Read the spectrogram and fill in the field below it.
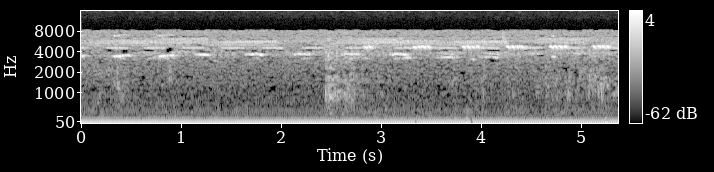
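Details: Crickets in the wilderness of eastern Botswana at night, recorded 21 May at 2:30 am: short high chirps pulsing in a fast, fairly steady rhythm, weaker early and clearer in the second half, over a constant low hum.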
